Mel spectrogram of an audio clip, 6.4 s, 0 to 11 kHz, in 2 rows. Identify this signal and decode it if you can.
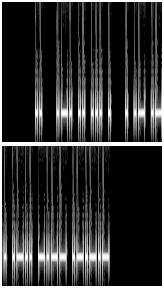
Morse code, heard as a keyed tone, about 28 wpm, 700 Hz. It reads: I RISE EARLY.
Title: Sentences from Top 1000 Words - Review Part 6 - 28wpm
